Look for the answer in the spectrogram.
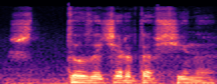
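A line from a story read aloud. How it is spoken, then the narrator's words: Muttered. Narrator (Russian): пробормотал Лис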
